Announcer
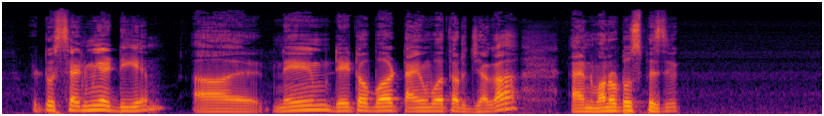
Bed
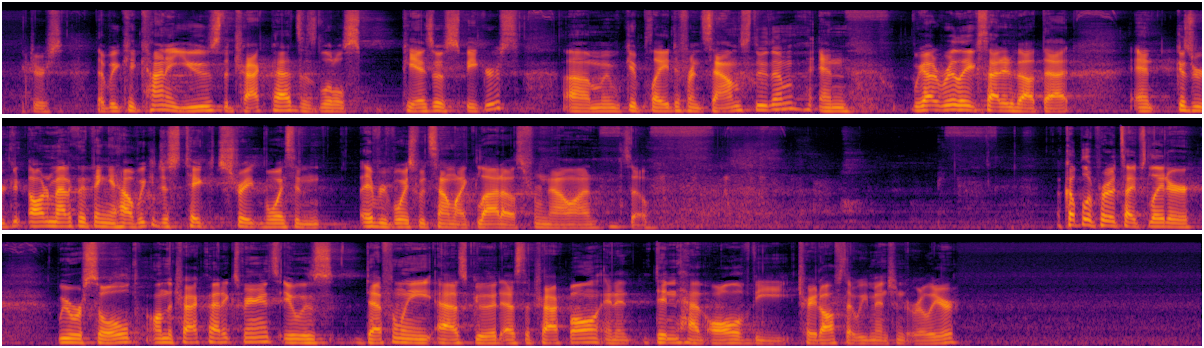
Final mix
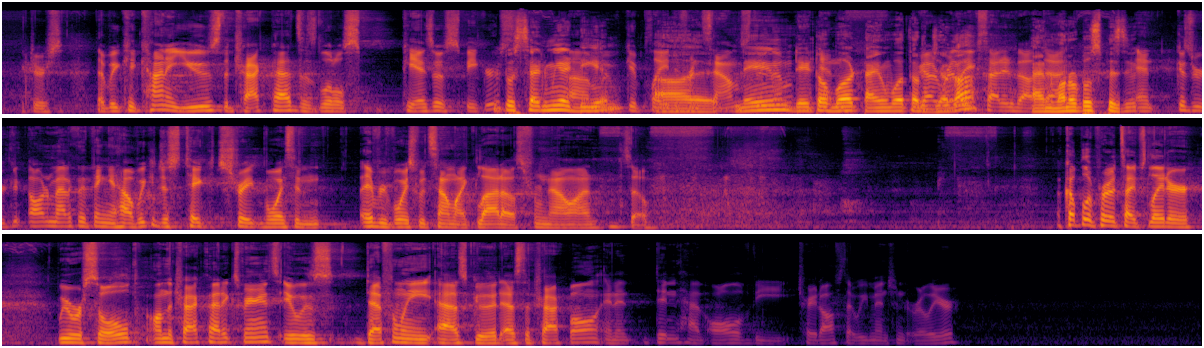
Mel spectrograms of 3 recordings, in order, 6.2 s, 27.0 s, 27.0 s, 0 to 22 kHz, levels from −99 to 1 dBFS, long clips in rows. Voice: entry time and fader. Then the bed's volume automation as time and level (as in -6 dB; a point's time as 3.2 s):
3.45 s, 0.0 dB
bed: 2.76 s -2 dB
3.65 s -8 dB
9.34 s -8 dB
10.1 s -1.5 dB
21.98 s -1.5 dB
23.11 s -27 dB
